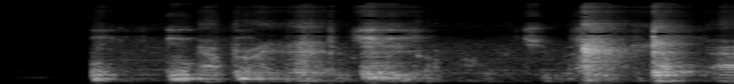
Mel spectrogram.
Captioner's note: voice fades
